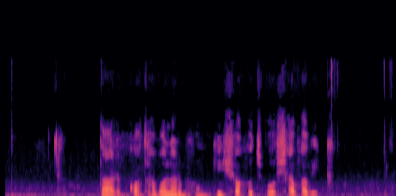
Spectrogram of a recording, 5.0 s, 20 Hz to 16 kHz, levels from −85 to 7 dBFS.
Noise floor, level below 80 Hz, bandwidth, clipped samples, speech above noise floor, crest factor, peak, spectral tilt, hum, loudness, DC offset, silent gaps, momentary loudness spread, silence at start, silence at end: -54 dBFS; -52 dBFS; 11.5 kHz; under 0.1%; 29 dB; 22 dB; -6 dBFS; -7 dB/octave; none; -26 LUFS; under 0.1%; none; 21 LU; 0.05 s; 0.1 s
